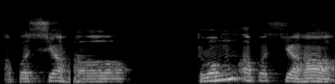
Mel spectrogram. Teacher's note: సకారపు పొల్లు సకారపు పొల్లుగా ఉండదు అలా ఉండదు అది విసర్గ మారిపోతూ ఉంటుంది చివరు ఉన్న సకారం విసర్గగా మారిపోతుంది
